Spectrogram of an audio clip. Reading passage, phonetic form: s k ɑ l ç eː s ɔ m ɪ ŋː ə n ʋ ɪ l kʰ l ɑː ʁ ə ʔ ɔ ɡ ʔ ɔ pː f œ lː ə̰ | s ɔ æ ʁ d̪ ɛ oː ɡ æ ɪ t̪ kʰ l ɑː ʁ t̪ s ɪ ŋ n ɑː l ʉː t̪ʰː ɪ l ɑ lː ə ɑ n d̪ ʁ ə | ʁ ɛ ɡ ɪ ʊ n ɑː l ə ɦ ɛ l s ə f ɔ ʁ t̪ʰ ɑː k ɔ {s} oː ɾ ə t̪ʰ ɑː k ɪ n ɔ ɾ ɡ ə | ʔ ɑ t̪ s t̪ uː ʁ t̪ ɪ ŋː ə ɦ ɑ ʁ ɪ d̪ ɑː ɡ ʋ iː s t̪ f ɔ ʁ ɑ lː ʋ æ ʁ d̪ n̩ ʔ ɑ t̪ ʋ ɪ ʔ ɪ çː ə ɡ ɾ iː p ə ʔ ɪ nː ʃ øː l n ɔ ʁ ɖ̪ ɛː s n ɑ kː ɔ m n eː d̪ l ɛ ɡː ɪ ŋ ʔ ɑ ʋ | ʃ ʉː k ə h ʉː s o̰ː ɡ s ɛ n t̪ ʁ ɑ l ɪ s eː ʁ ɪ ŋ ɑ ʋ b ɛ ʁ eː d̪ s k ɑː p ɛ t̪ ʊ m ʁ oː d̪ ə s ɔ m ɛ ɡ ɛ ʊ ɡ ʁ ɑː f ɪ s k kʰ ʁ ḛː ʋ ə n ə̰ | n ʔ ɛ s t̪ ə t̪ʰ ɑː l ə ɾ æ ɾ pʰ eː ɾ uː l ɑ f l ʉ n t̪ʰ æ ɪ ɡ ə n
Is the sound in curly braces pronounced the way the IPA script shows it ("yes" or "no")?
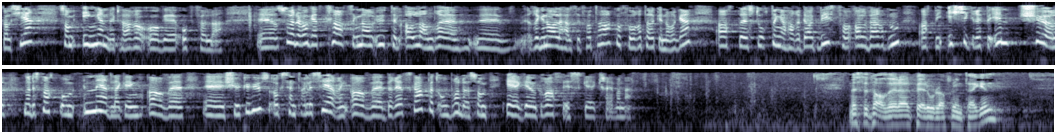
no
